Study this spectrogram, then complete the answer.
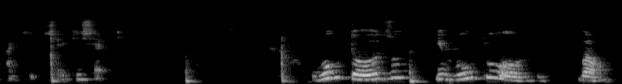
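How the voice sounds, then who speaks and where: A woman's voice: mid-range voice, low-quality recording. A woman with a Brazilian Portuguese accent teaching an online exam-prep Portuguese lesson, explaining step by step and checking in often with her students.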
